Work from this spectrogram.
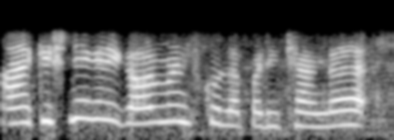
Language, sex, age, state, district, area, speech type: Tamil, female, 18-30, Tamil Nadu, Krishnagiri, rural, conversation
